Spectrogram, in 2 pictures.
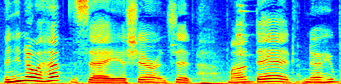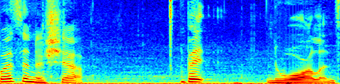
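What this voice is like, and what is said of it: New Orleans accent. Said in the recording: “grow up in New Orleans? ... Can you tell by the accent? ... Definitely.”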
